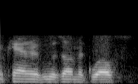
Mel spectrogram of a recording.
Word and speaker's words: Guelph: But Claude would like to correct you. It's Guelph.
